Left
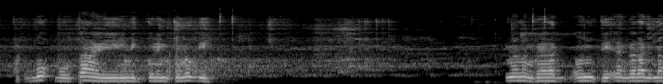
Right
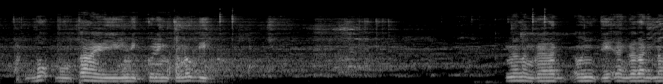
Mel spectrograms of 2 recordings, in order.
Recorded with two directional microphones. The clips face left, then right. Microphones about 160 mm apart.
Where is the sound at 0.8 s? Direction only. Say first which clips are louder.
Left 3 dB; 20° left (ahead or behind).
